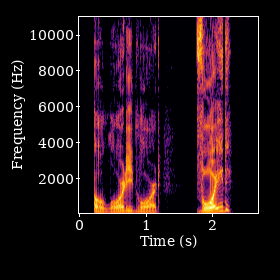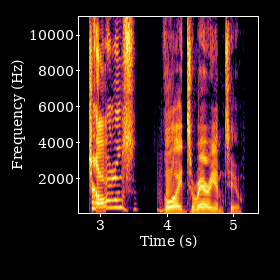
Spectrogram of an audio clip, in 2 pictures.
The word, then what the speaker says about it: Void Terrarium: Charles void terrarium too I think terrarium is the pronunciation no you everybody every once in a while I have to read some name on this list it is rarely this bad the game is pronounced void terrarium 2.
